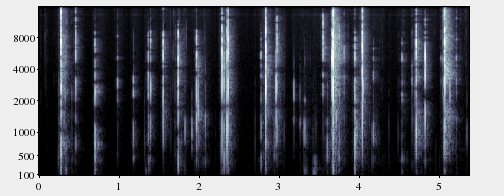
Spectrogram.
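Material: Plastic.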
